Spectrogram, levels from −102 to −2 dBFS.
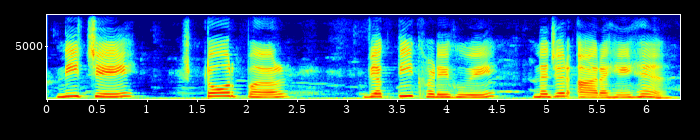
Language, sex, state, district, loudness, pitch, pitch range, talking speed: Hindi, female, Uttar Pradesh, Ghazipur, -22 LUFS, 255 Hz, 220-295 Hz, 95 wpm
